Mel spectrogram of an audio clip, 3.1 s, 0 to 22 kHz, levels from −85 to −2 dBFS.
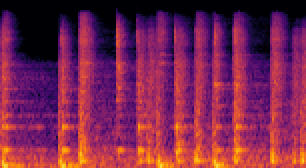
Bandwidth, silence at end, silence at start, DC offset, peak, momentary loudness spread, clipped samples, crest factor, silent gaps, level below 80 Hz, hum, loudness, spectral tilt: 16.5 kHz; 0 s; 0 s; under 0.1%; -2 dBFS; 6 LU; under 0.1%; 18 dB; none; -26 dBFS; none; -22 LUFS; -5 dB/octave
